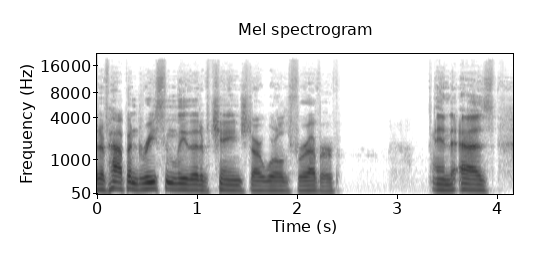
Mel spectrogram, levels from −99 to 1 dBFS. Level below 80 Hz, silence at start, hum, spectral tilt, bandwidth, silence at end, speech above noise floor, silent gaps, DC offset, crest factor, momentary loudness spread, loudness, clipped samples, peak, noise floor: -74 dBFS; 0 s; none; -6 dB/octave; 18 kHz; 0.2 s; 51 dB; none; under 0.1%; 20 dB; 7 LU; -28 LUFS; under 0.1%; -10 dBFS; -78 dBFS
